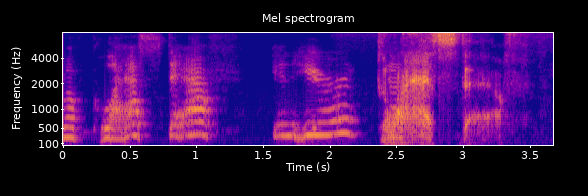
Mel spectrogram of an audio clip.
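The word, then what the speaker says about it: Glasstaff: if you don't mind so g l a s s like glass sounds like an ass and then Taff t-a-f-f its terrible I I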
